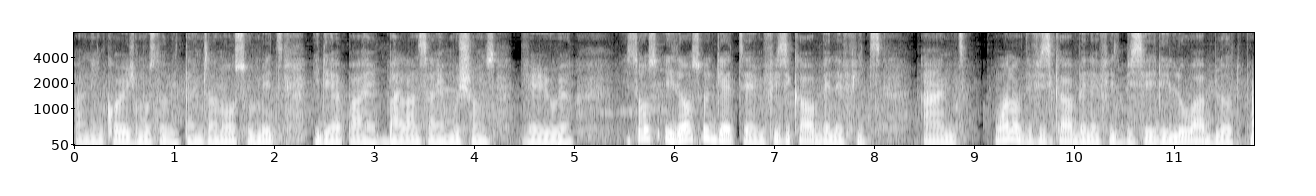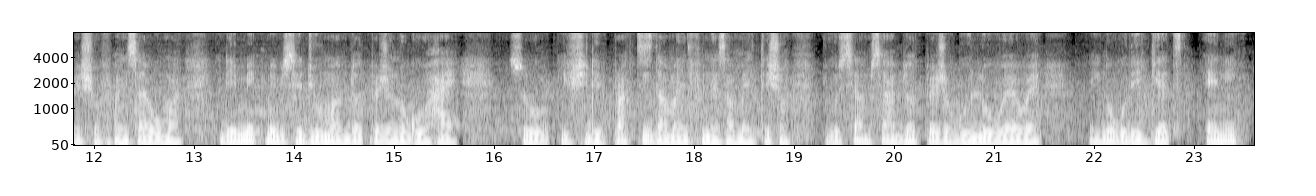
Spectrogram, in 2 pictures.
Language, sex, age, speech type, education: Nigerian Pidgin, male, 46-60, spontaneous, tertiary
